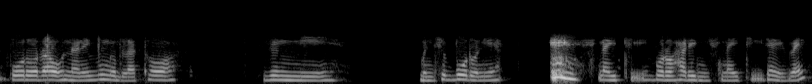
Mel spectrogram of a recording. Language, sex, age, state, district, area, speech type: Bodo, female, 30-45, Assam, Kokrajhar, rural, conversation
